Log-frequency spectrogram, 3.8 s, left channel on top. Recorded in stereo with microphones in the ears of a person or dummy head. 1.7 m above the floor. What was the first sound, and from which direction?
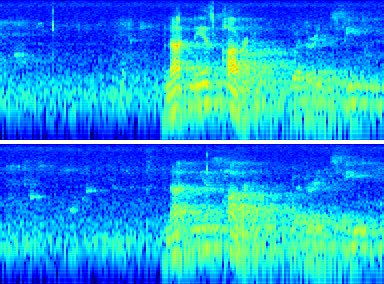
A man speaking, 50° left (ahead or behind).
